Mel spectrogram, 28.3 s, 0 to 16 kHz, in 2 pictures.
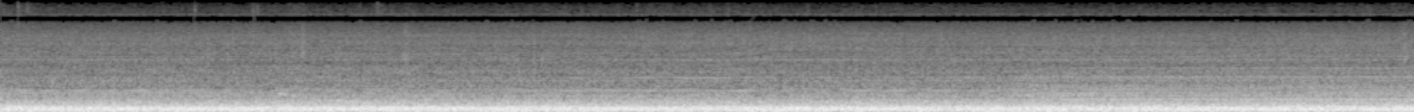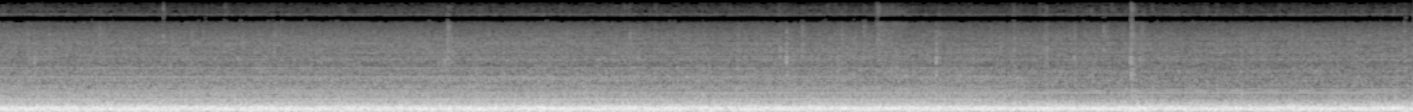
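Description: Steady low rumble of cabin noise inside a Boeing 777-300ER climbing out after takeoff: its GE90-115B engines at climb power and the rush of air past the fuselage, with a few faint steady tones over it.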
